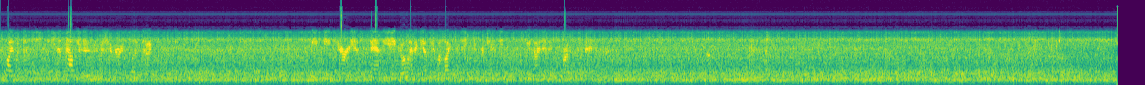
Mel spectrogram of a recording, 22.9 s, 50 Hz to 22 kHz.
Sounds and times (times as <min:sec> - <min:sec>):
Heavy engine (low frequency): 0:00.0 - 0:22.4.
